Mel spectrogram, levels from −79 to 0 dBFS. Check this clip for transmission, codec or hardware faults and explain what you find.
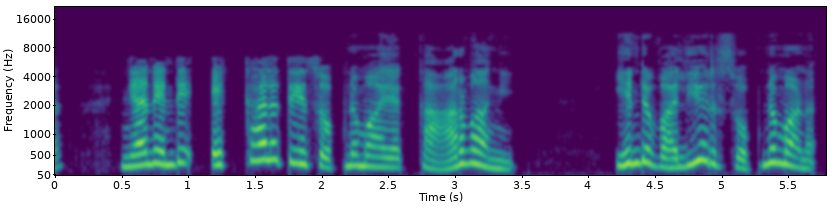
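Two faults stand out: a codec problem across the whole clip, and a device change at the start.

Low-bitrate audio saved at a high bitrate: throughout, nothing above about 11.3 kHz, with smeared MP3 artefacts, likely a low-bitrate MP3 re-saved at a much higher bitrate that can't restore what was lost.

Input switched to a poorer device: from 0.0 to 2.18 s the band stops near 6.3 kHz, sounding duller with faint added noise, likely a weaker microphone. It opens up at "കാർ വാങ്ങി" with no gap and no level jump.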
